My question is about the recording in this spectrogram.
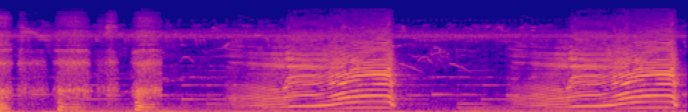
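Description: A cow mooing twice, two long calls of about two seconds each that rise in pitch, after a couple of short sounds at the start.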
